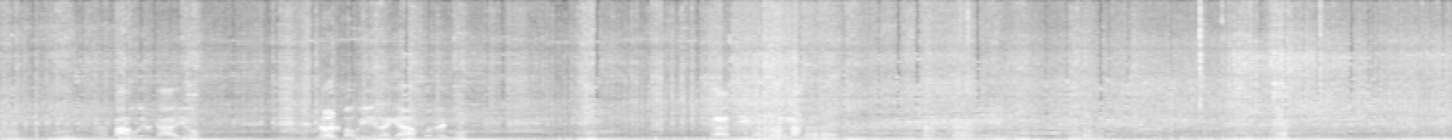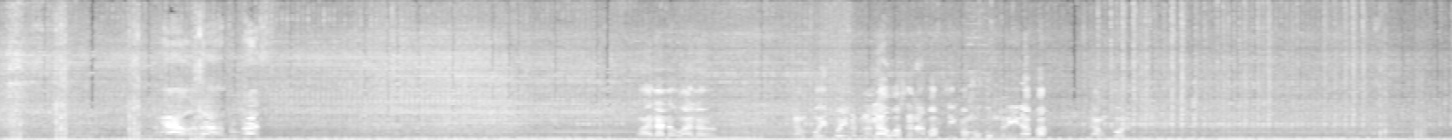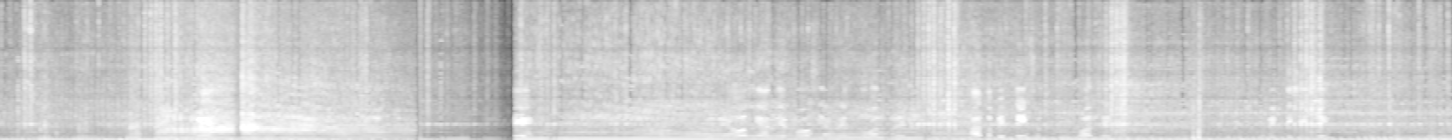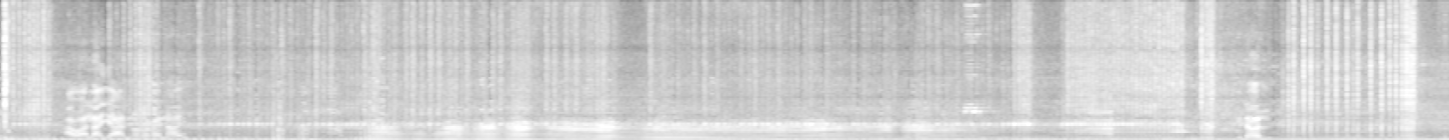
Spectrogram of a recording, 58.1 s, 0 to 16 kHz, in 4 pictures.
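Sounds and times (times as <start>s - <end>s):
dirt bike engines running: 0.0s - 58.0s
people talking: 1.0s - 2.0s, 3.2s - 4.6s, 7.1s - 8.4s, 16.0s - 17.3s, 22.5s - 25.9s, 30.9s - 31.6s, 34.2s - 34.8s, 36.0s - 40.3s, 41.7s - 42.4s, 44.2s - 45.5s, 46.4s - 47.2s, 54.4s - 56.4s.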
